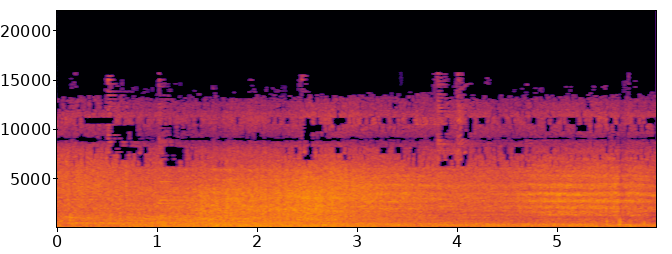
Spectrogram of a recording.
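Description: Red DB Regio double-deck passenger train passing close by on the tracks, a loud, steady rush of wheel and rail noise.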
